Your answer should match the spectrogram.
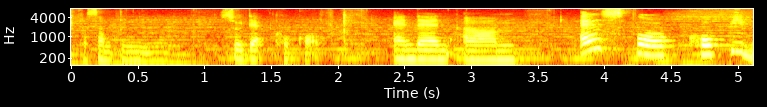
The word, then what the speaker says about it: Cocoft: Often people say Cocoft. They really don't know how to pronounce it. Even I don't really know how to pronounce it, but it's Cocoft because it's actually CO. The first CO is for cocoa, and then COF is coffee, and the T is tea.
